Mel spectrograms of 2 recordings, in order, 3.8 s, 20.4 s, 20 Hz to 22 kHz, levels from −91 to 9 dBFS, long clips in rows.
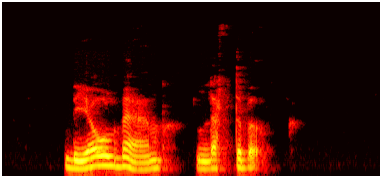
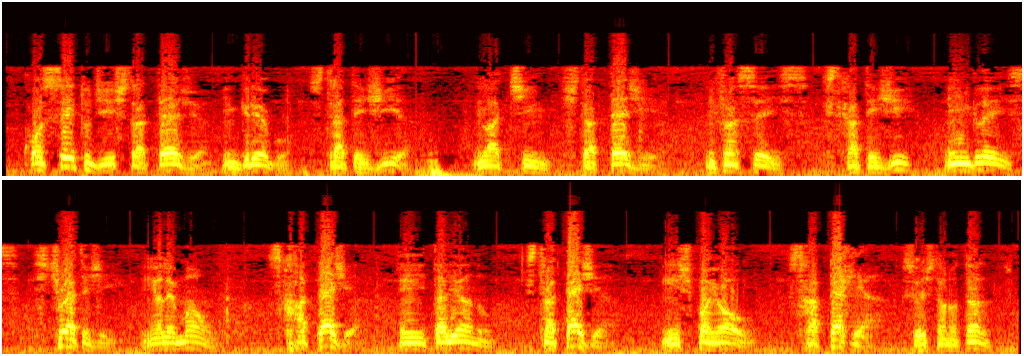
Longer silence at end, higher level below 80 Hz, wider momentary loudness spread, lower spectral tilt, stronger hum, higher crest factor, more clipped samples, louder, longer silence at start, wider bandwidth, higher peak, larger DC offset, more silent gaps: first, 1.2 s vs 0.05 s; second, -52 dBFS vs -30 dBFS; about the same, 15 LU vs 16 LU; first, -11 dB/octave vs -6 dB/octave; neither; about the same, 16 dB vs 12 dB; neither; second, -18 LUFS vs -12 LUFS; first, 0.65 s vs 0.05 s; second, 4.5 kHz vs 11.5 kHz; second, -4 dBFS vs 0 dBFS; neither; neither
